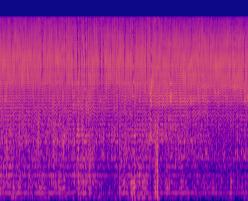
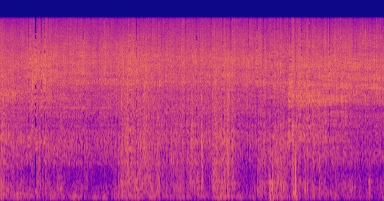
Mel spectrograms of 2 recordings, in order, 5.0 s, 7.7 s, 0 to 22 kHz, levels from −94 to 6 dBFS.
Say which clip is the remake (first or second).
first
